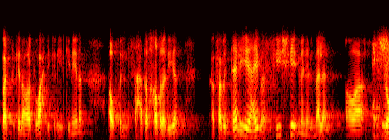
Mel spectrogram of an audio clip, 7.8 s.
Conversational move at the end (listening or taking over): listening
